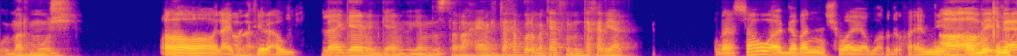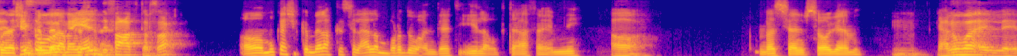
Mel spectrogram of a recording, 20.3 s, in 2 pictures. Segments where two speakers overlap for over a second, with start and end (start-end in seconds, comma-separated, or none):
9.4-11.4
